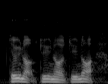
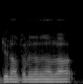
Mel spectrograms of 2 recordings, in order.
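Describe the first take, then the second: First: It is said at a normal pace. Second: It is said fast, like a machine gun.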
